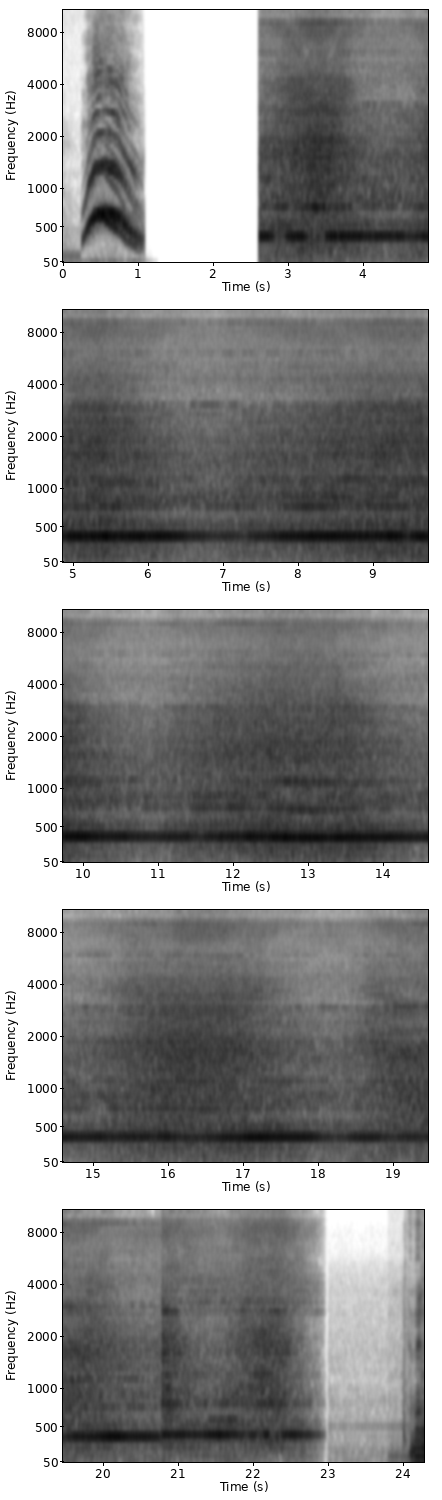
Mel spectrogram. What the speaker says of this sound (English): It works essentially like a vacuum.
